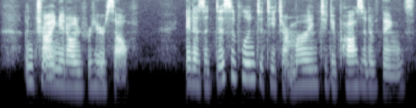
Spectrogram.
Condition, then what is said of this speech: Cleft palate. I'm grateful for my clear speech.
